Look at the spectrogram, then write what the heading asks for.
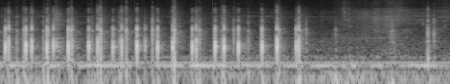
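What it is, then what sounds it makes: Plastic supplement tub. Fingertips tap and scratch the lid and labelled side of a white plastic supplement tub held upright beside the mic. A quick, irregular run of short, dry, hollow taps with no ring sits over a steady low hum. After about three seconds it fades to soft scratching with a few faint taps.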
